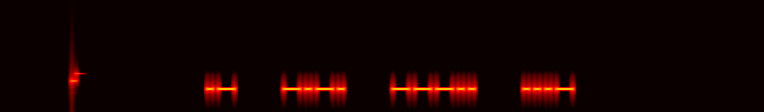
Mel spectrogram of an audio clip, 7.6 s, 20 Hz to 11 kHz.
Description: Morse code, heard as a keyed tone, about 23 wpm, spaced as for 13 wpm, 700 Hz. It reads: AC8V
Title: USA Call Signs - 3x Character Spacing - 22wpm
